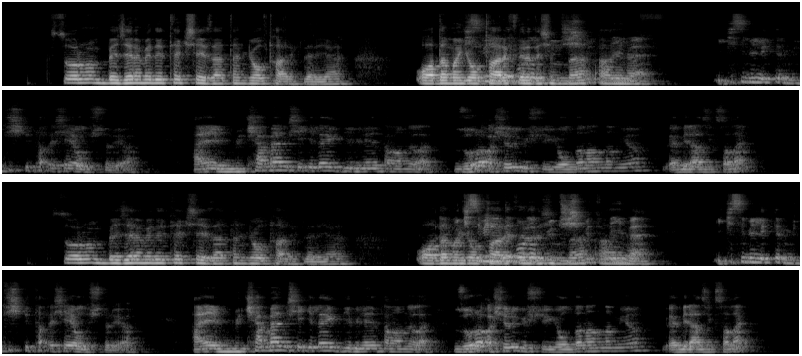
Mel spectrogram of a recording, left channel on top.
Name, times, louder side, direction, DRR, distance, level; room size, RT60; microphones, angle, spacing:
voice 1, 0.6-3.4 4.1-6.4, left 3 dB, 45° left, 6 dB, 0.4 m, -26 dB
voice 2, 4.4-6.5 7.1-9.3 9.9-15.4, right 3 dB, 85° right, 4 dB, 0.6 m, -33 dB
2.8 x 2.4 x 3.5 m, 0.40 s
head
